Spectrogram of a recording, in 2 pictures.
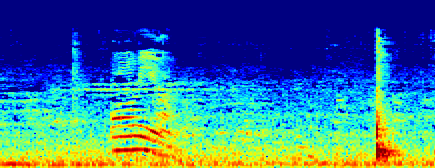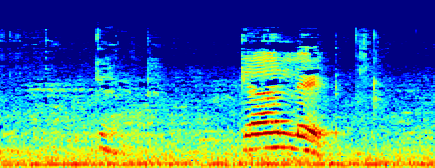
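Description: A little boy speaks in a high voice close by.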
